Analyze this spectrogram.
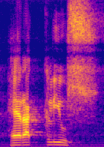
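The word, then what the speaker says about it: Heraclius: herald Hah rocop lam ada membacanya her call tapi orang barat membacanya heraklius ujungnya ustiletto heraklius heraklius dikirim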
